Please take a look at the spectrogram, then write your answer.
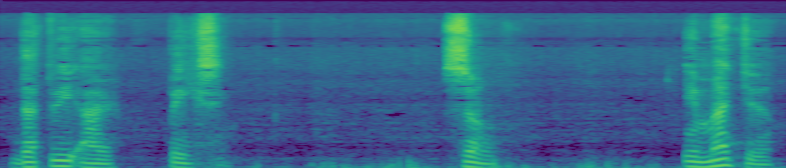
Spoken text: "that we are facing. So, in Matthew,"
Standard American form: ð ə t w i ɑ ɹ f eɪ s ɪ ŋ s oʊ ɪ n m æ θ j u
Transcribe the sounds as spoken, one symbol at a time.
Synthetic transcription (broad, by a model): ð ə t w i ɑ ɹ p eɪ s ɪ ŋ s oʊ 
